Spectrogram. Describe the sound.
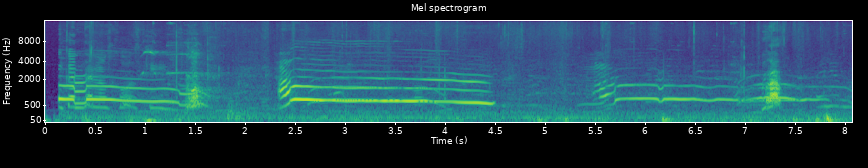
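Children imitate howling, their voices forming a few drawn-out, wavering howls with overlapping tones, each swelling and fading with gaps between them.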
